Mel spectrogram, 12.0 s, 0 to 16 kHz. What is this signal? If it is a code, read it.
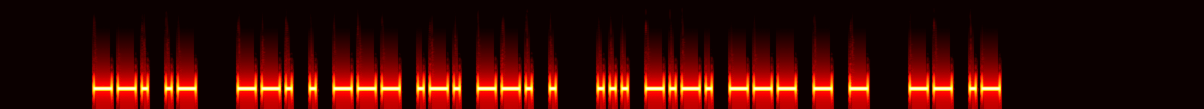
Morse code, heard as a keyed tone, about 20 wpm, 700 Hz. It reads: GA GEORGE SCOTT MA
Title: K1USN SST QSO Practice - 20wpm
